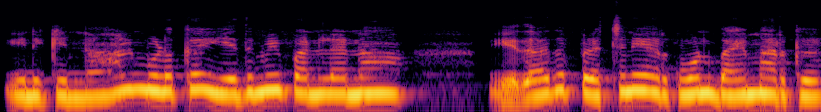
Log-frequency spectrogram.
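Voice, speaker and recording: A lovesick young college man, voiced by a woman, talks in a worried, hesitant way in an animated love story. The voice is a little high. The audio is dull and lo-fi. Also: fast. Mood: anxious.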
